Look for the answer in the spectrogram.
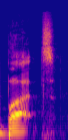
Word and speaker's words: Butt: Could it be pronounced Butte? – Nope. B-U-T-T.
